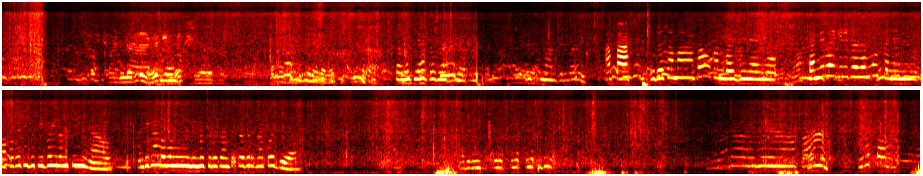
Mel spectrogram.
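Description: Young women chatter and call out nearby, outdoors.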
